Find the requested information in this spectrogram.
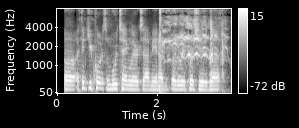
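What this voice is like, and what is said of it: Imitates another person's voice. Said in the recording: “that was a good Dave Lang ... That was a really good Dave Lang impression ... That's actually not a good Dave Lang at all ... That's pretty good”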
